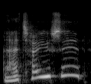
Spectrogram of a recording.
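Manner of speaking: high, incredulous "Really? That's how you say it?"; a playful, high-pitched double take; mock disbelief. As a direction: act amazed at the pronunciation. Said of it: "I'm like".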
